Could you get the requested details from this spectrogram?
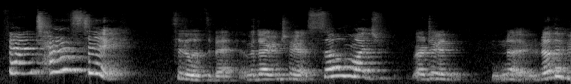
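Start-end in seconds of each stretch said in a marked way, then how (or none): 0.0-1.3 slow, high drawn-out praise; mock amazement. Princess flattering the dragon, slow and high. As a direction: lay the flattery on thick.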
